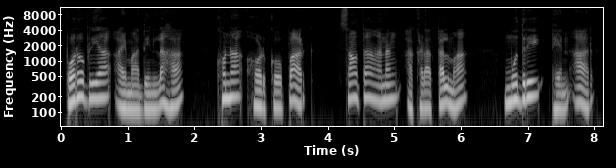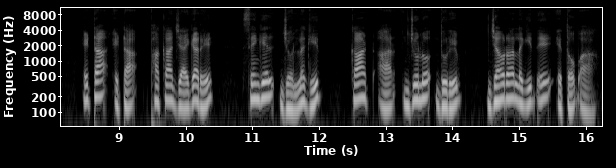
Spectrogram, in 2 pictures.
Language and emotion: Santali, neutral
